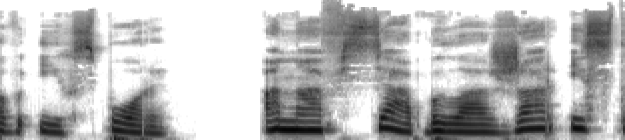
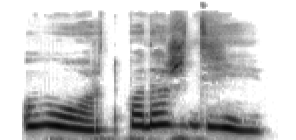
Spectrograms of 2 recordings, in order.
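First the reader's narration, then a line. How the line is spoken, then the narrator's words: Moaning. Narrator (Russian): простонала Анна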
